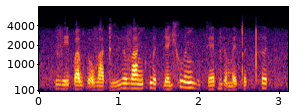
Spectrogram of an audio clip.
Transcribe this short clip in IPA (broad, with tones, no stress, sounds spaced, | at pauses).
v ḛ˧˨ ɓ a̰˧˨ w ɗ ɔ̰˧˨ v a˨˩ k̚ ɣ ɨ˧ ə̯ v a˨˦ ŋ h w ə˨˩ t̚ ɗ ɛ˨˦ j x u˧ ə̯ ŋ ɨ̤˨˩ ə̯ k ɛ˧ ɓ ɨ̰˧˨ ə̯ m ɛ̰˧˨ t̪ ə˦˥ t̚ t̪ʰ ə˦˥ t̚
